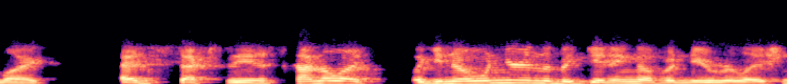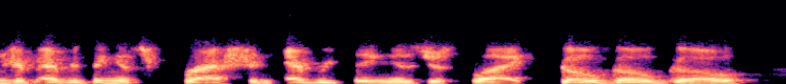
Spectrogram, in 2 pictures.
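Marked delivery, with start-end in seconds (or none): none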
